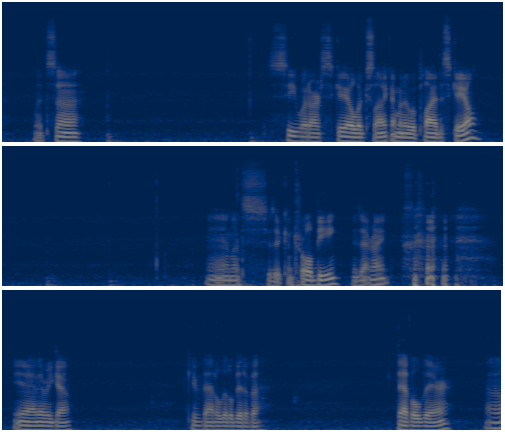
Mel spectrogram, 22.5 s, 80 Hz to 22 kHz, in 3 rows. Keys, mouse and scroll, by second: 13.2 middle click.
